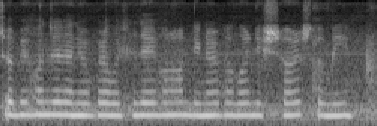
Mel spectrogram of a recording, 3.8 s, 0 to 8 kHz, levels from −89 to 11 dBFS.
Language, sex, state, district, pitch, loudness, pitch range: Assamese, female, Assam, Kamrup Metropolitan, 275 Hz, -14 LUFS, 275-285 Hz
